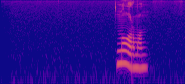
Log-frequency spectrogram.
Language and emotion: Russian, neutral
